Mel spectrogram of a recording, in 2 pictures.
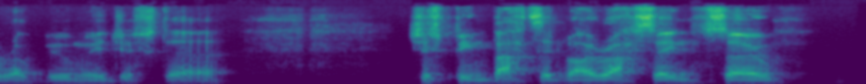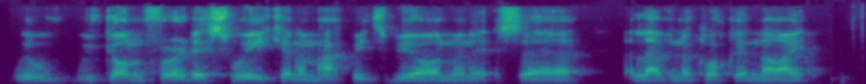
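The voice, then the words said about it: Strong Scottish-sounding accent. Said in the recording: “I, I, just, I actually can't understand what you're saying. But That Scottish accent is coming through like you wouldn't believe.”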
